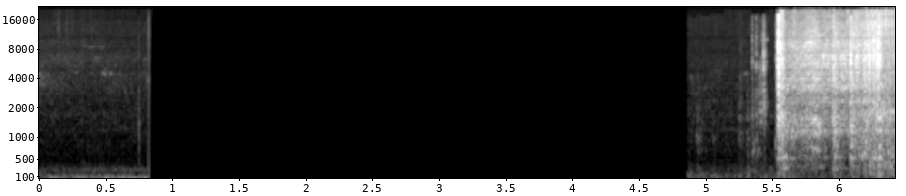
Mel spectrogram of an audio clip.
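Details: Chevy Cruze 1.4 turbo just after cold air intake install (new throttle-body pipe, MAF sensor reconnected): after a quiet pause it cranks and catches promptly, settling into a steady, even idle with no knocks or misses; normal start.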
